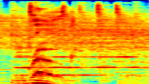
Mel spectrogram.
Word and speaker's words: Rogue: And if voice control is what your heart desires, remember, it's pronounced Rogue.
